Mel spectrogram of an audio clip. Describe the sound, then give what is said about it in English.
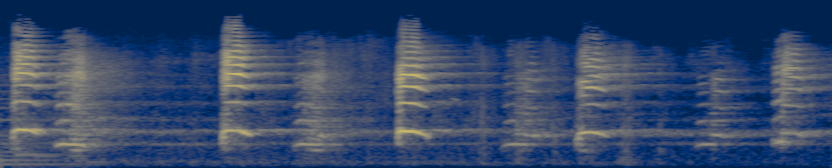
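Loud, brassy honking calls from a whooper swan, one of the largest flying birds, about six bugle-like blasts in paired bursts at a steady pace, clear with no voices. “Swans like this Hooper swan are impressive animals.”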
